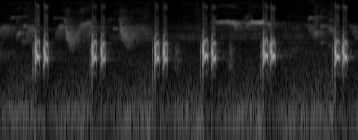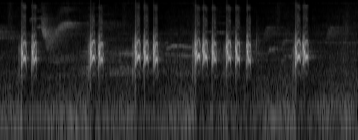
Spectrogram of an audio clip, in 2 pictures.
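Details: Lively rolling song of a yellow-vented bulbul, played as a lure for training other trucukan: rhythmic paired bubbly notes repeated roughly every half second, evenly spaced, with a quiet background.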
